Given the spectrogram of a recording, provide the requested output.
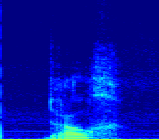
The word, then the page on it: droog: /droːx/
